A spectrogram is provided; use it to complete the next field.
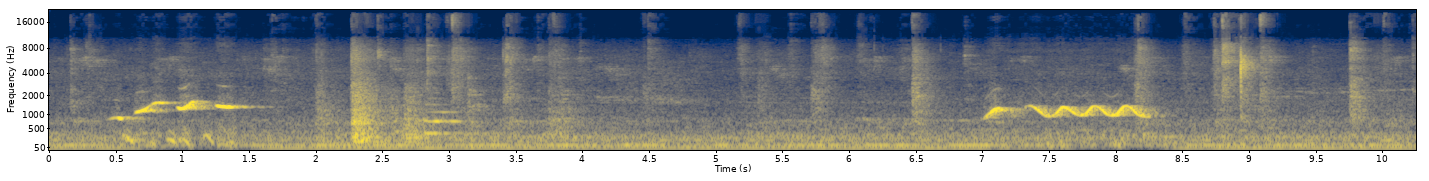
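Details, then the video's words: African grey parrot in Sukkur, described as mating; two short whistled phrases, the first rising then wavering, the second a rapid warbling trill around seven seconds, with clicks and room noise between. "Mashallah parrot sukkur"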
